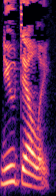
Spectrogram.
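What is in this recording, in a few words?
"New Delhi", English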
